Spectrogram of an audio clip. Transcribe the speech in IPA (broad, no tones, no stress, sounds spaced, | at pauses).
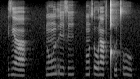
zʲ ã | ɾ ũː r iː s i | ũ s ɾ oː ɾ ã f ǃʼ ɯ tʼ u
